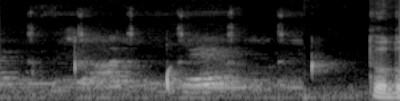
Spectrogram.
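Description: Faint, quiet speech with short pauses. A louder voice starts talking right at the end.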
